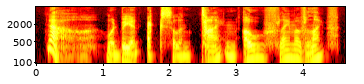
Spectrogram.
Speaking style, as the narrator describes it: I mumbled sarcastically around the stem

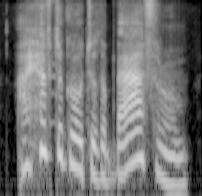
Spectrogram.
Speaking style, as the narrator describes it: whispered back

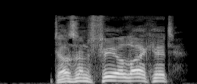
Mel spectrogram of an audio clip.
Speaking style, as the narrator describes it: Dalinar shouted back

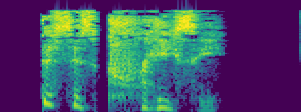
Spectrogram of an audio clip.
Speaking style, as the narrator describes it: she whispered

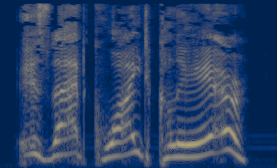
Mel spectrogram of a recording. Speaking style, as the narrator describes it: he was shouting the words

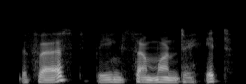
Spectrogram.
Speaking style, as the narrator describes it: William muttered

